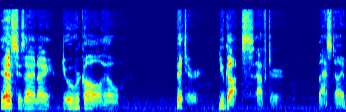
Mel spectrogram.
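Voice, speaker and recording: A man speaks in a put-on character voice at medium pitch, very slowly, with long, frequent pauses. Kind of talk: improvised character dialogue.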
